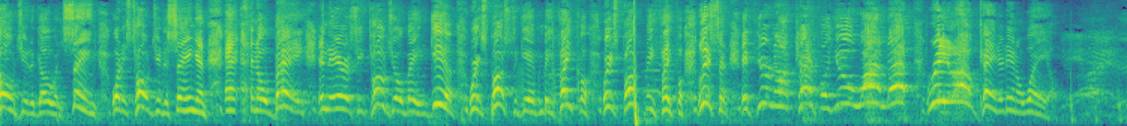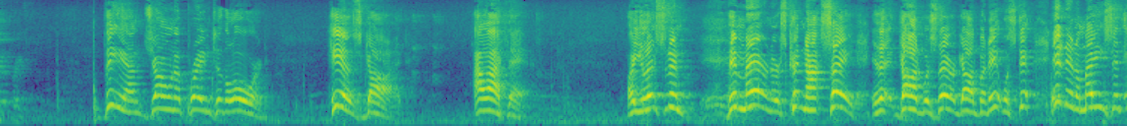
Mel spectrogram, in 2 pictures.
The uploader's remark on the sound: Preaching live from Still Water Baptist Church.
